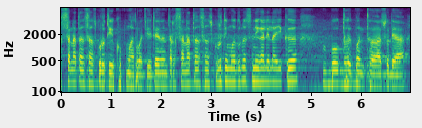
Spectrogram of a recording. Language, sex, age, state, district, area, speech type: Marathi, male, 18-30, Maharashtra, Hingoli, rural, spontaneous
